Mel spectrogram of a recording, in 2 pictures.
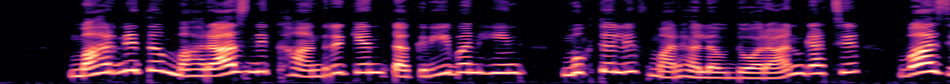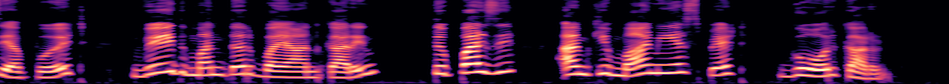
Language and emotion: Kashmiri, neutral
